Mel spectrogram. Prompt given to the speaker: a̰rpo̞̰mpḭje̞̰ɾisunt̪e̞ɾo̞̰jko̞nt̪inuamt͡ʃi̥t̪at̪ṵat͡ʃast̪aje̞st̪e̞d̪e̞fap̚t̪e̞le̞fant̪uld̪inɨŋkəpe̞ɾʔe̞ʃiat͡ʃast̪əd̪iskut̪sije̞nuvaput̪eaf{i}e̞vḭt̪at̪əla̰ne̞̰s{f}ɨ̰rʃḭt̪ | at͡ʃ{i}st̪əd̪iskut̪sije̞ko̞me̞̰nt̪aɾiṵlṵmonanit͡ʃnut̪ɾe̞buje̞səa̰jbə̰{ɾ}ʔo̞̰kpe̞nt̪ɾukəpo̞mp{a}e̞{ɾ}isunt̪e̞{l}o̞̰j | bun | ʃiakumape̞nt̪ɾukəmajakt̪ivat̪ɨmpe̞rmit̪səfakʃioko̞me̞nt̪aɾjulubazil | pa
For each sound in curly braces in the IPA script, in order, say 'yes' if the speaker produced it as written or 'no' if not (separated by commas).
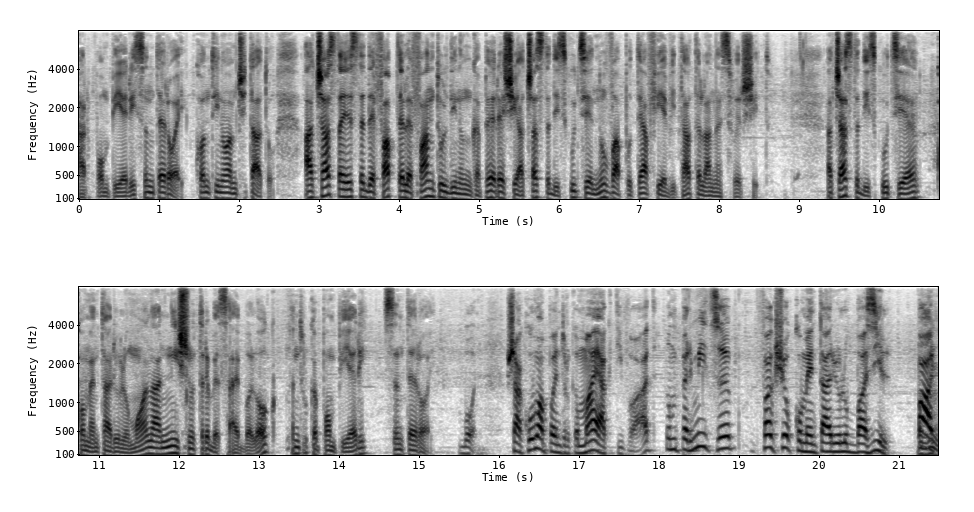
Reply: yes, yes, no, no, no, yes, no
